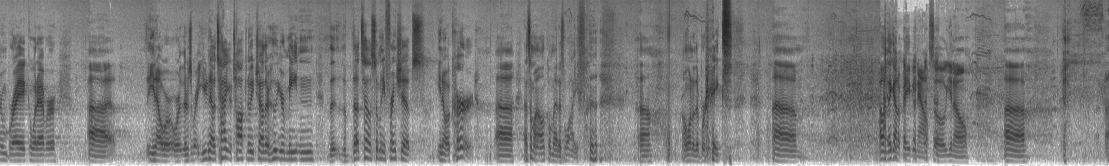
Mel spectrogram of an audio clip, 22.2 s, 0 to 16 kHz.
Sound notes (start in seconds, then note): 12.0 laughs; 15.9 laughter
